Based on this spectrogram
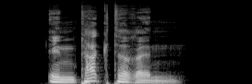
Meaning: inflection of intakt: 1. strong genitive masculine/neuter singular comparative degree 2. weak/mixed genitive/dative all-gender singular comparative degree
- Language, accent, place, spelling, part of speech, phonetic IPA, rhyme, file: German, Germany, Berlin, intakteren, adjective, [ɪnˈtaktəʁən], -aktəʁən, De-intakteren.ogg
